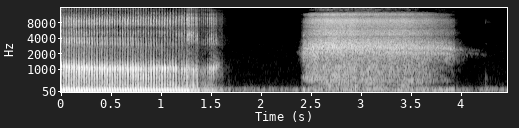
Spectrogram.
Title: Fafa Sleeping & Snoring Part 3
